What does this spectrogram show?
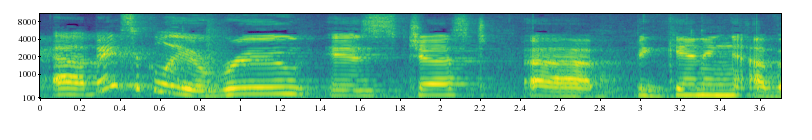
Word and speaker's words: roux: melt more quickly all right uh basically a roux is just a beginning of a basic white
